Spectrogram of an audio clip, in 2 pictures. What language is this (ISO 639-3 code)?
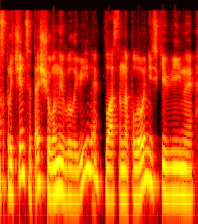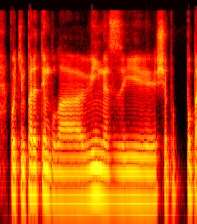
ukr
